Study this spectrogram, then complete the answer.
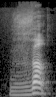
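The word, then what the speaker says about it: vingt: escrita meio na e o número 20 é super fácil de pronunciar é só você ignorar o g e o t do final e fazer som de hum tipo ah não entendi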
